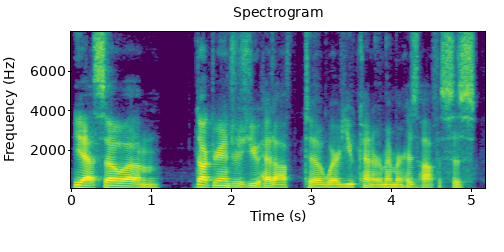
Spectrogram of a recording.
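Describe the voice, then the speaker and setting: A man's voice: lowish voice, flat delivery, moderate pace, vocal fry. A man narrating as game master, rambling and full of fillers.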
